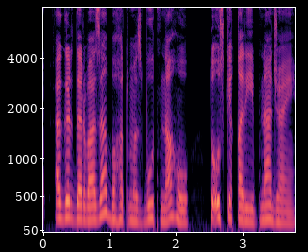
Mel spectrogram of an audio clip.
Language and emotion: Urdu, neutral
